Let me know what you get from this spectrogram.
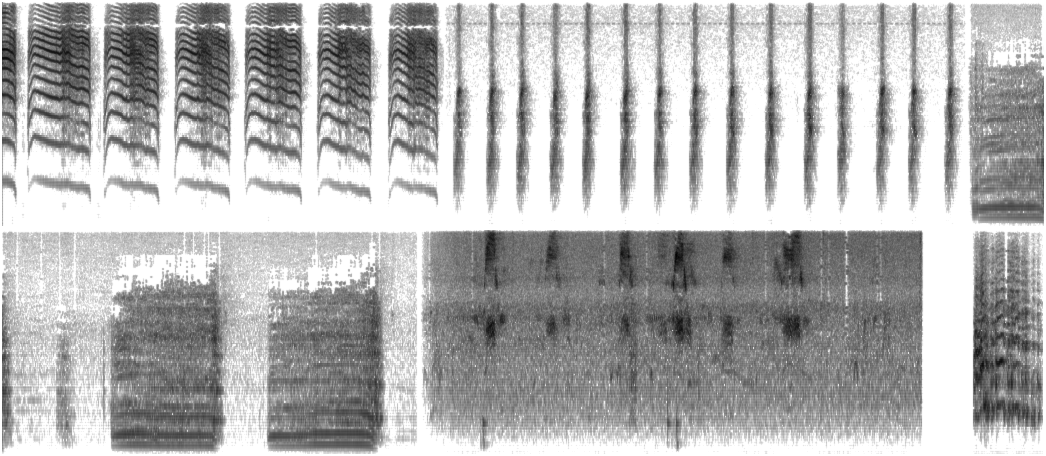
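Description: A string of different animal calls: first about seven short squeals, each falling in pitch, then rapid clicking at about three a second, then three long low calls from a brown bear. After a stretch of noisy chattering with high chirps, a turkey starts gobbling at the very end.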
